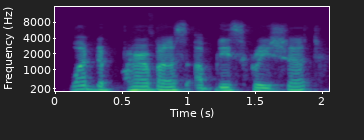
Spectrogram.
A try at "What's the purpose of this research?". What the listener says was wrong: Yeah, so you can do the what's the with a ts. What's the purpose of this research? So now, Chi, you're in Taiwan, so those ts and are both Chinese Mandarin sounds.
